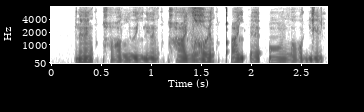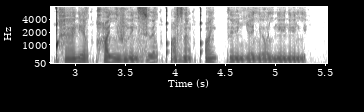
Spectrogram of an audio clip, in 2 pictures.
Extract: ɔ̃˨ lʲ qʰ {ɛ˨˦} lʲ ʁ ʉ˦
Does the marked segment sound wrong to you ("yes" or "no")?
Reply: no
